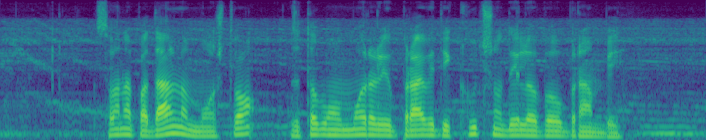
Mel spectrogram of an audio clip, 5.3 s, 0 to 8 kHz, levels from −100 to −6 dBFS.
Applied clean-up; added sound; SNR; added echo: none; Guitar; 18 dB; none.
